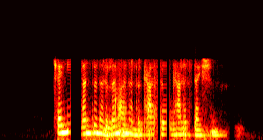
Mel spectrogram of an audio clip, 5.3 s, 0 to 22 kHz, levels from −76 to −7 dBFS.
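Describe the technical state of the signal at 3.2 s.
VoIP packet loss concealed by the speech codec, from 3.02 to 3.43 s: audio keeps dropping out across about 360 ms, with roughly 270 ms missing in total. The longest gap is about 120 ms, which fits several consecutive 30 ms frames lost. The decoder fills each gap by extending its last pitch and filter at falling gain, so the sound turns into a buzzy, fading tone and stays weak and distorted even between gaps.

Doubled audio track, from 2.05 to 3.79 s: a second, full-band copy of the sound runs about half a second behind the first and at roughly the same level. It has no reverberant tail or room colouring and starts and stops abruptly, so at 3.2 s two out-of-step versions overlap. The likely cause is the signal being captured a second time by a slower path.

G.723.1 codec, present throughout: nothing above 4 kHz comes through, and the slowly updated voice model leaves the speech muffled and hoarse, with smeared consonants. 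The heavy damage fits a low-rate setting near 6 kbit/s working in 30 ms frames, and this low-rate coding also shapes the concealment artefacts heard at 3.2 s.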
